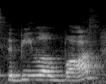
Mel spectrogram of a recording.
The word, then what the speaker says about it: Stabilo: The brand is Stabilo Boss. I think that's how you pronounce it.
